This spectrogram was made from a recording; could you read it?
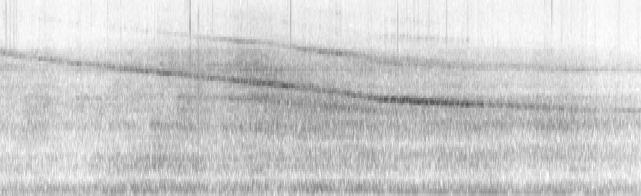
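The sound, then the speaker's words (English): A jet plane engine roars steadily with a broad low rumble, while a high whining tone slowly glides downward as the aircraft passes. The sound is loud and continuous, with no voices. “You can see the rhythms of a ramrod, a piston, a shuttle, a washing machine, an egg beater, or an airplane propeller, and a jet plane.”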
